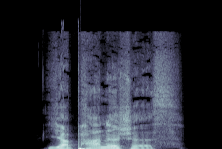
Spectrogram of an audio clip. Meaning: strong/mixed nominative/accusative neuter singular of japanisch
- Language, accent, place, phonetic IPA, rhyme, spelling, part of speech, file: German, Germany, Berlin, [jaˈpaːnɪʃəs], -aːnɪʃəs, japanisches, adjective, De-japanisches.ogg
